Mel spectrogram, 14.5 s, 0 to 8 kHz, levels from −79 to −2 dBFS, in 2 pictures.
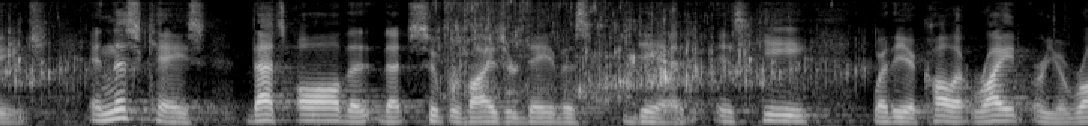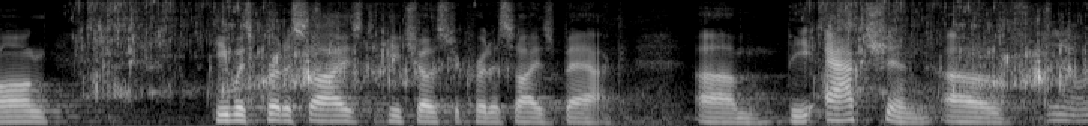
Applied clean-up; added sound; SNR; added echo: none; Liquid; 11 dB; none.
